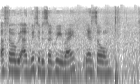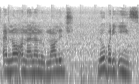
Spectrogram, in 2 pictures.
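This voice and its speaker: Over noticeable background noise, a woman with a Nigerian accent speaks at a medium pitch and a fairly quick pace. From Nigeria (Lagos). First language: Igbo. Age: 20s. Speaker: podcast host and university student. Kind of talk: casual podcast intro and monologue. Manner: chatty, animated, informal.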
